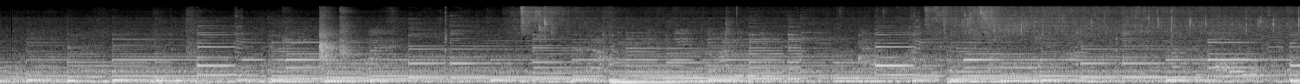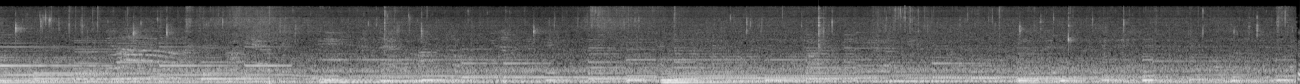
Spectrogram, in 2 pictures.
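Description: Instrumental background music with held notes over a bass line. Underneath it, hot oil sizzles as gram-flour-battered brinjal slices deep-fry.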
